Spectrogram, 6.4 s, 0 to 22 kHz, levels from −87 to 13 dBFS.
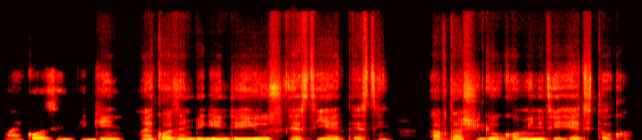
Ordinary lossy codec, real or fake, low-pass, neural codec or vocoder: none; fake; none; autoencoder, 48 kHz, 128 numbers a frame, DAC-VAE, trained on Japanese speech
